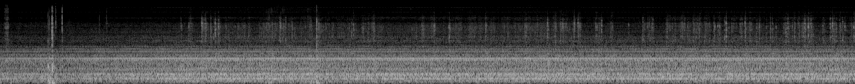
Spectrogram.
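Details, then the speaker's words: Compaq ProLiant ML350 G3 Xeon server from the early 2000s, booting from recovery mode with the camera placed next to the drives: irregular rapid ticking and chatter over a steady high whine, normal drive seeking. "So I'm going to put the camera right here and you're going to be able to hear the drives."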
